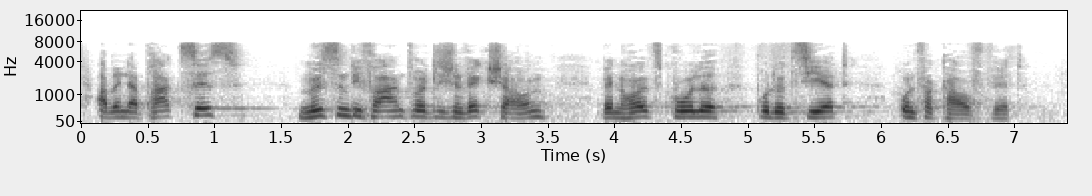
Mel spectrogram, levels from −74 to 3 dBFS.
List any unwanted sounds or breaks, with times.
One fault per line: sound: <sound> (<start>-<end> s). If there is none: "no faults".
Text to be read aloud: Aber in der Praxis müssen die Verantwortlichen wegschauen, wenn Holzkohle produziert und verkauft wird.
no faults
